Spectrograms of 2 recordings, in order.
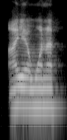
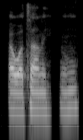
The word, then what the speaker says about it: Iwatani: We have Sumi Sakai, Evil and Cho versus Hiromu Takahashi, Mayu Ayawatani. Iwatani. Iwatani. Iwatani. Oh, Iwatani. Yeah. My gosh, Lou. If you keep mispronouncing names, you're going to have people giving us hate comments.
